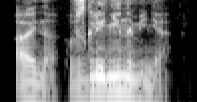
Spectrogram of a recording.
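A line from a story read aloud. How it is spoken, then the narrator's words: Quiet speech. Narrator (Russian): тихо проговорил он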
